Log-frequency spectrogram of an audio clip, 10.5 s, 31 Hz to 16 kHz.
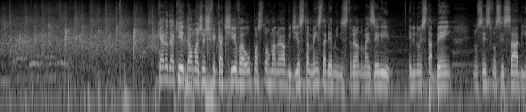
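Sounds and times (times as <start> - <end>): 
crowd applauding: 0.0 - 4.4
speech: 3.2 - 10.5.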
